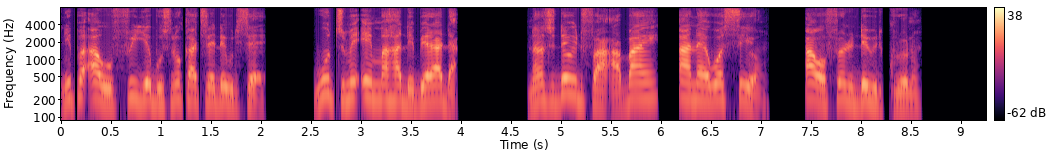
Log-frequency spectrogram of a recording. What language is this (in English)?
Akan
